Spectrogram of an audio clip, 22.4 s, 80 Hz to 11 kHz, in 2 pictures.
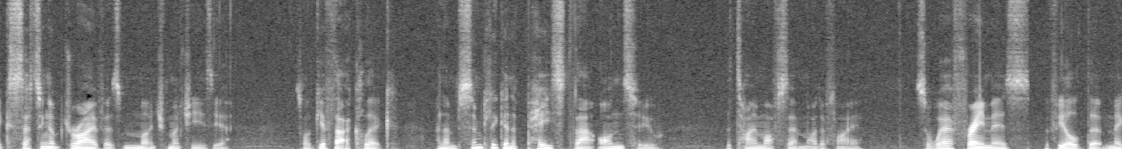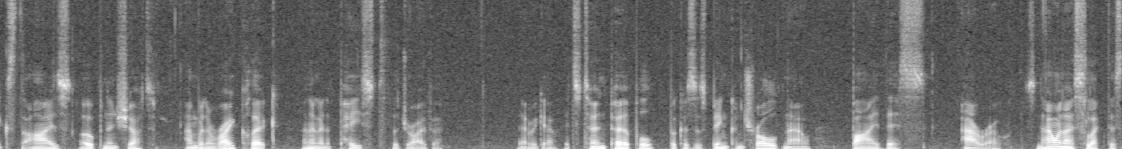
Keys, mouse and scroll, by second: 4.6-9.0 drag, 10.0-11.1 drag, 11.1 ctrl+z, 12.8-15.8 right drag, 20.8-21.8 drag.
